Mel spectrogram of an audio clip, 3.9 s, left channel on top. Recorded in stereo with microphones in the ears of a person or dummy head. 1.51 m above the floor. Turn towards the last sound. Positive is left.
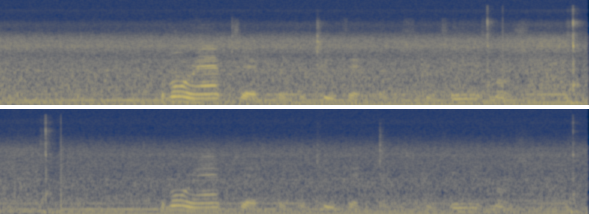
turn(degrees=40)  # may be behind; listen again after turning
